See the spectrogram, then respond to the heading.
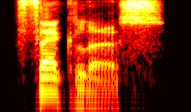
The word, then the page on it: feckless: British English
